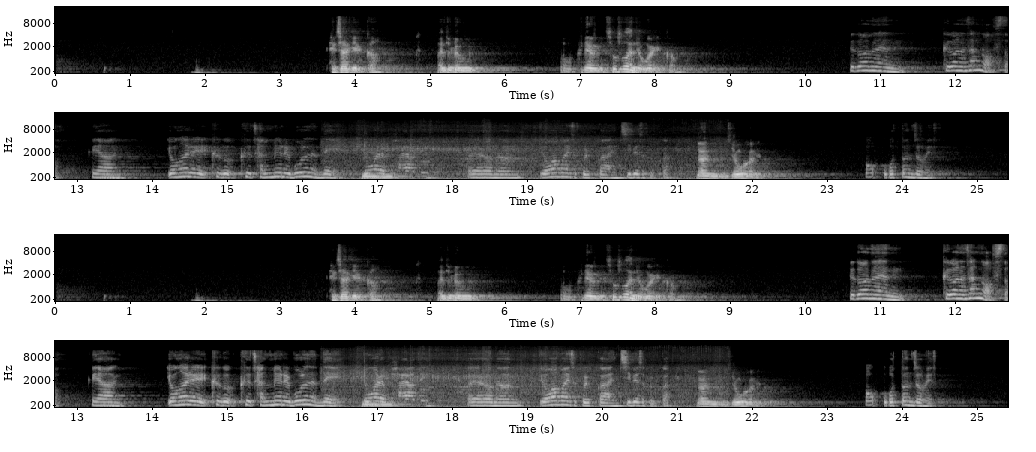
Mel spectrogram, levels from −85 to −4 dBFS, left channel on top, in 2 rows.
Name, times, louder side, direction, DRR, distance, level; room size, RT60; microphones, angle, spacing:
voice 1, 3.7-4.4 5.1-5.7 6.7-8.4 13.3-13.6 16.8-17.3 21.3-22.2, left 1 dB, 20° left, 9 dB, 0.8 m, -25 dB
voice 2, 10.6-11.3 11.8-12.8 13.2-13.7 14.2-17.8 18.2-21.0 23.5-24.5, right 3 dB, 60° right, 14 dB, 0.7 m, -30 dB
sound 1, 16.2-21.7, equal, 45° right, 1.5 m, -38 dB
29.5 x 24.5 x 5.2 m, 2.2 s
head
